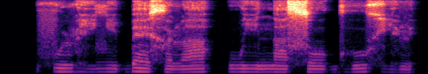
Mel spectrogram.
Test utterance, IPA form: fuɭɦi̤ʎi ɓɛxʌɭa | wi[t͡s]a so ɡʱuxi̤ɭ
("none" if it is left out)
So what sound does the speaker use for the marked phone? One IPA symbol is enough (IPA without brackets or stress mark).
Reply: n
